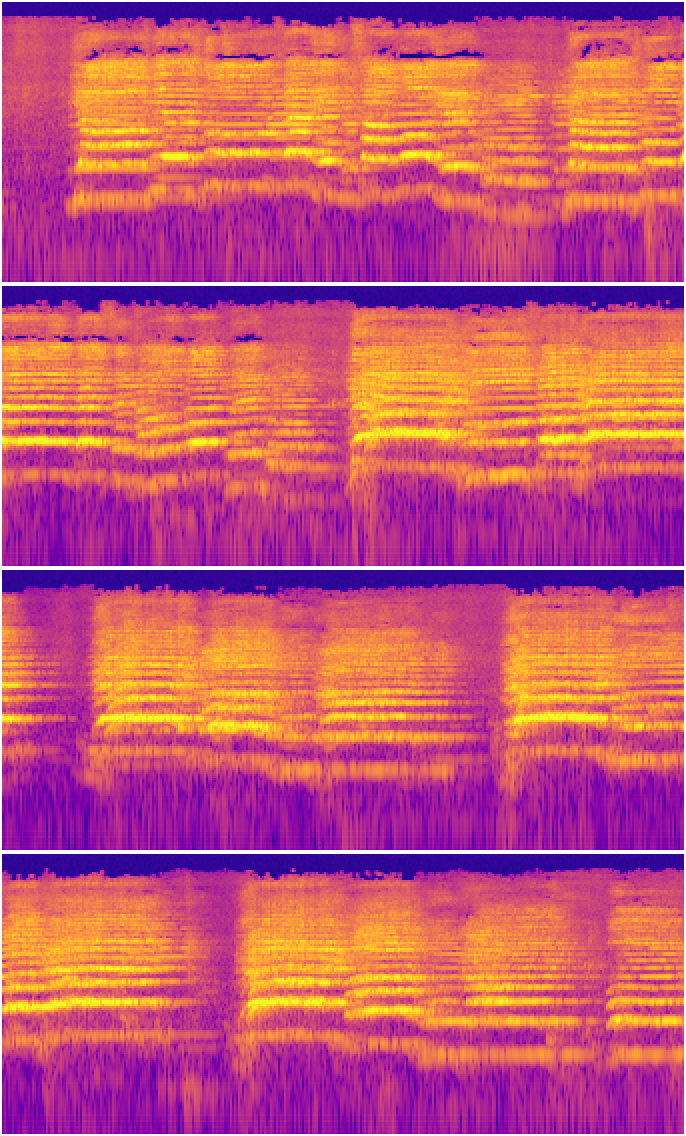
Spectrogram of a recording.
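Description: Children's choir singing a Christmas carol in lines of about four seconds each, with short breaks between them, and a fiddle playing along.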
